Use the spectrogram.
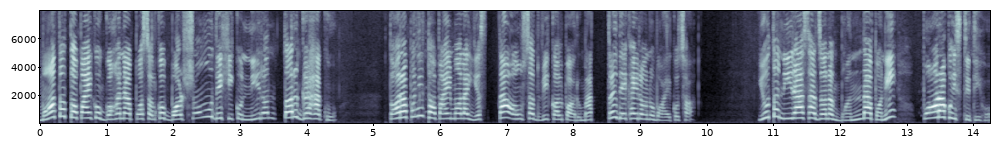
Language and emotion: Nepali, angry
